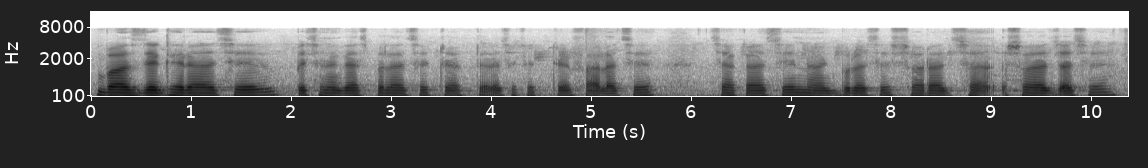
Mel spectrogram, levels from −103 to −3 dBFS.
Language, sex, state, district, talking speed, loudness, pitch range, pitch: Bengali, male, West Bengal, Jhargram, 125 wpm, -18 LUFS, 110-120 Hz, 115 Hz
